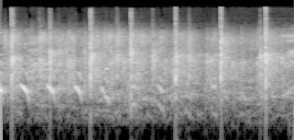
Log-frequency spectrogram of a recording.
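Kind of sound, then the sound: crowd, audience applause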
